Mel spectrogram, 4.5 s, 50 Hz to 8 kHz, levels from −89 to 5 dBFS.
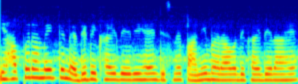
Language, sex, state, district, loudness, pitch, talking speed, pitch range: Hindi, female, Chhattisgarh, Rajnandgaon, -13 LUFS, 215 Hz, 225 wpm, 205-230 Hz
